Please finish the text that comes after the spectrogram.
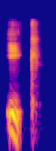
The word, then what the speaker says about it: ik: and Northerners said e well in parts of Eastern England especially around norfol people pronounced that word with a hard k sound at the end so they said eek usually spelled ik k and choser has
